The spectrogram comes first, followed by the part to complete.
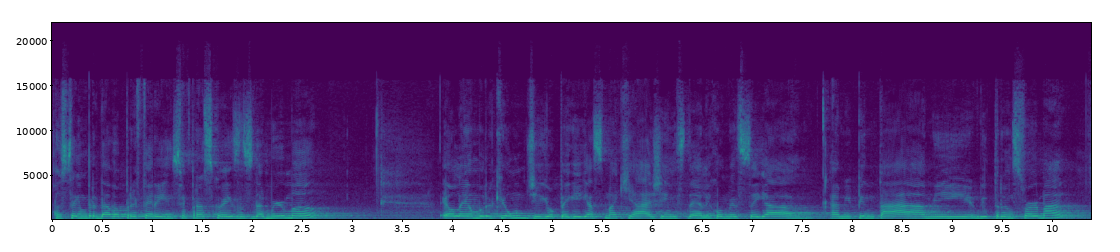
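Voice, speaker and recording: A woman in her twenties with a Brazilian accent, calmly telling her personal story. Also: mid-range voice, unhurried. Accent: Brazilian Portuguese. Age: 20s. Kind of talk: personal testimony. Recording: echoey room with long reverb.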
